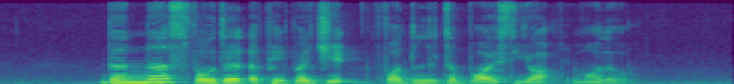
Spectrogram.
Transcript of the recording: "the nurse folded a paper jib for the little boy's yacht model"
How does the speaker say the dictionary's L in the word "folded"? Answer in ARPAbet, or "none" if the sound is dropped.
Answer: none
